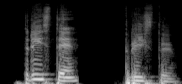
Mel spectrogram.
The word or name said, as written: triste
